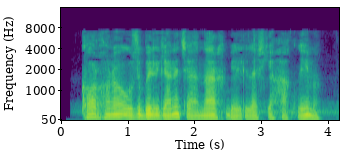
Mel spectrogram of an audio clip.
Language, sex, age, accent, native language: Uzbek, male, 18-24, Toshkent shahri, Uzbek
